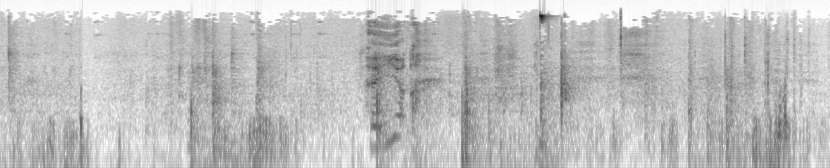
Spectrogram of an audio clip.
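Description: Hands, knees and feet on corrugated sheet-metal roofing as a person climbs across it: irregular hollow knocks and thumps from the metal sheets, with a short breath or grunt near the middle.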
